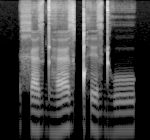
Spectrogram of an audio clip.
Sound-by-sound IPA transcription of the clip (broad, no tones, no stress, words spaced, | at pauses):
xæzɖʱæzǃʰez ɖʱu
